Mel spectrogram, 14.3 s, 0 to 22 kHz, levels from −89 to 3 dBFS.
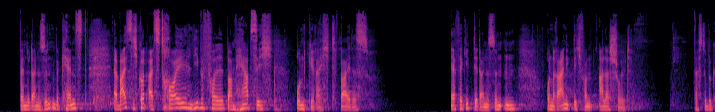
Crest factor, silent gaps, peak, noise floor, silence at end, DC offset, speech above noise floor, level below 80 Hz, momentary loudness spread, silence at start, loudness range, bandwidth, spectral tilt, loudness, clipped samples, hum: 22 dB; 8.14-8.20 s, 8.54-8.58 s, 8.75-8.81 s; -8 dBFS; -64 dBFS; 0 s; under 0.1%; 36 dB; -64 dBFS; 10 LU; 0.4 s; 6 LU; 15 kHz; -5 dB/octave; -29 LUFS; under 0.1%; none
